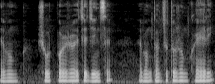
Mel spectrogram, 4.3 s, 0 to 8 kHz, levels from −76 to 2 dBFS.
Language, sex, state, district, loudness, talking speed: Bengali, male, Tripura, West Tripura, -19 LUFS, 140 wpm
